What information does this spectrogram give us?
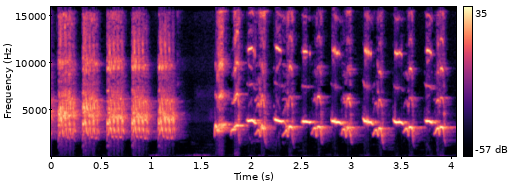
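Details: Asian pied starling singing gacor, full isian with mompa display: five harsh raspy bursts, then a quick, evenly spaced series of bright clipped whistled notes repeated about every fifth of a second.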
